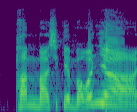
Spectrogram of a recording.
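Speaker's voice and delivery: blunt and rude, very loud, very high. Contrasting a gentle question with the same words said in a rude, unpleasant tone. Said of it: "이러면은 똑같은 언어지만 굉장히 불쾌하잖아요".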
